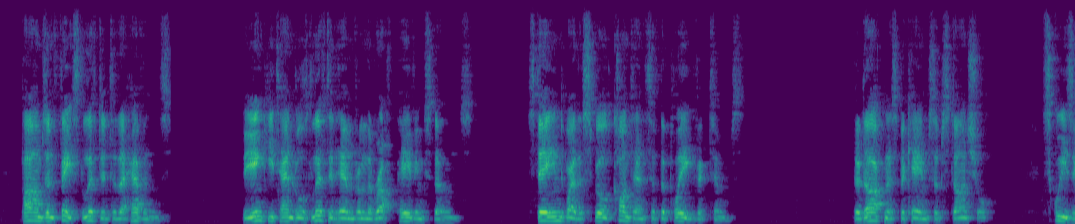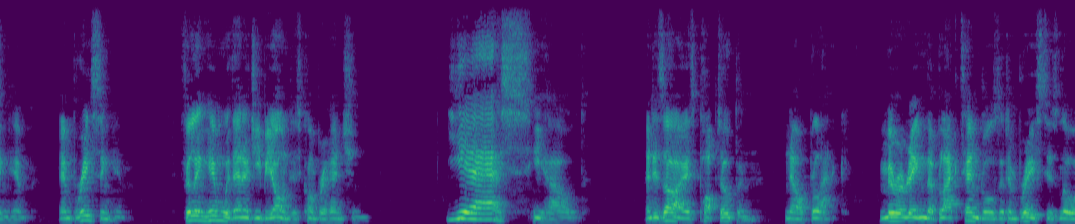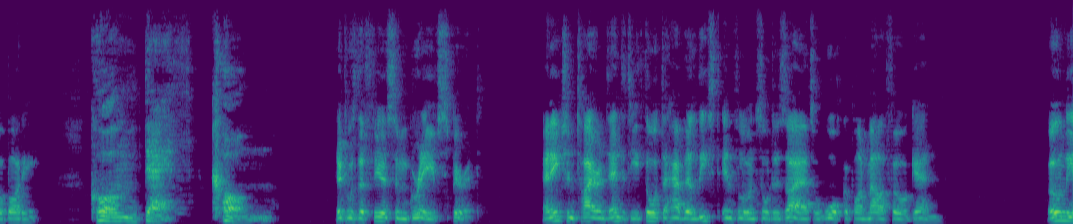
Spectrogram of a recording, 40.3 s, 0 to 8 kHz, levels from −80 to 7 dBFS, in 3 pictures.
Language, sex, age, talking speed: English, male, 30-49, 130 wpm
